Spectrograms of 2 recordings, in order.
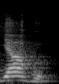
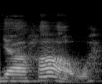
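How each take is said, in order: First: Yahoo as YA-hu, ending in oo; actual short form. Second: Yahau as ya-HAU, ending in an ow sound; hypothetical short form. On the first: Teacher contrasting short forms, Yahoo ending in oo. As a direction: close the end of Yahoo on an oo. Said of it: "not Yahoo". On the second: Teacher showing the wrong short form, Yahau ending in ow. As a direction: open the end of Yahau into how. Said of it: "the short form would have been". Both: Shown as a demonstration.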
